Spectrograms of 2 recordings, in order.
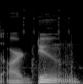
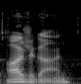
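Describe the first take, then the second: First: It is said as two syllables, 'Ardoon'. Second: It is said as three syllables, 'Ajagon'. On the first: This is how long-time players say it. "it's pronounced as Ardoon" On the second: This is how many casual players say it. "I knew a lot of people that pronounce one of the towns ... as Ajagon"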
